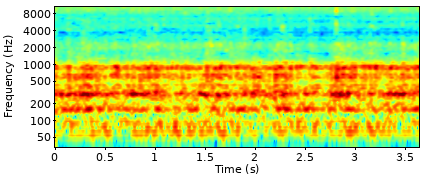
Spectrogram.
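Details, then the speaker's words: Super General SGW16100 washing machine, about 2 years old, opened up and running: the motor turns but the drum won't. A loud, constant helicopter-like whirring drone with a faint hum repeating about every second; the drum bearing has failed, its balls all gone. "इसका तो बेरिंग पूरा निकल गया है। हाँ, जो बेरिंग में होता है ना ऐसा, जो बॉल्स वो सब निकल गया है, तो दिखाई दे रहा है पूरा।"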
